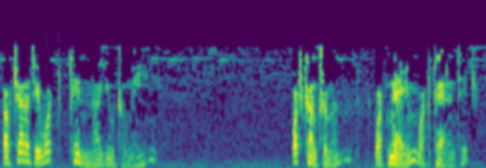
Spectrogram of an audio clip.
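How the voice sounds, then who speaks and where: An ardent young nobleman in radio Shakespeare, British accent and very breathy, husky voice. He declaims his verse with feeling and wide swings of pitch. The broadcast recording is old and muffled. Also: wildly swooping pitch, normal speed, full character voice. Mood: awed wonder. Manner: emotional, declamatory verse delivery. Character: young gentleman, ardent twin brother thought drowned.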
